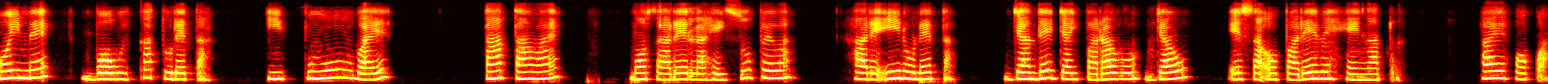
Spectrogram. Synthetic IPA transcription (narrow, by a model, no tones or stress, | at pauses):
õj̃mẽ̞ | mbowɨkat̪uɾe̞t̪a | ipɨuβae̞ | t̪ãt̪ãβae̞ | mõsaɾe̞laɦejsupe̞βa | haɾe̞ʔĩɾũɾe̞t̪a | d͡ʒand̪e̞d͡ʒajpaɾaβo̞d͡ʒaw | esa̰ʔopaɾe̞βe̞hẽŋãt̪u | hae̞hokʷa̰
